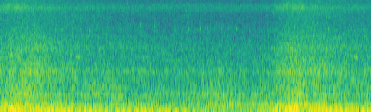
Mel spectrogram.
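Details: Car with unstable, hunting idle speed after a replacement aftermarket ISC actuator was fitted: steady idle, one smooth rise in revs on the throttle, then drops back and settles evenly; healthy rev response, fault fixed.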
